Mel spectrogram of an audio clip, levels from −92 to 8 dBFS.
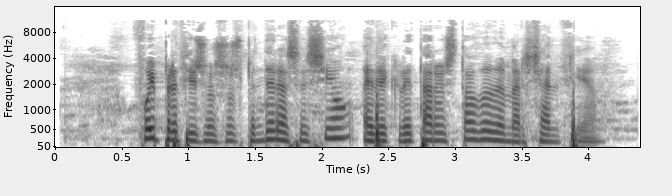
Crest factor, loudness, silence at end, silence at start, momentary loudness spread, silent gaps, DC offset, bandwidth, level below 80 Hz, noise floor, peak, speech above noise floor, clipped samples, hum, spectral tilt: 20 dB; -21 LUFS; 0.25 s; 0.2 s; 7 LU; none; under 0.1%; 11.5 kHz; -36 dBFS; -46 dBFS; 0 dBFS; 25 dB; under 0.1%; none; -5 dB/octave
